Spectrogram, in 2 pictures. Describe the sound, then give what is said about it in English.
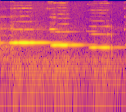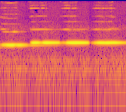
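A short melody rings out on drinking glasses filled with different amounts of water, a series of clear, sustained glassy notes stepping between pitches with brief gaps, fairly loud with no talking. “With enough of these, you could even play a song.”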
